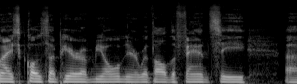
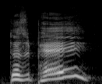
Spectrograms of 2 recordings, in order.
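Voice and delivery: higher, perky Darcy; a lightly voiced Darcy; Darcy's voice; 10 semitones higher, 4 dB louder than usual. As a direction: pitch it up for Darcy. Darcy asks Jane.

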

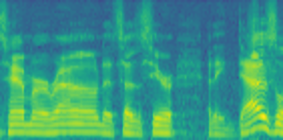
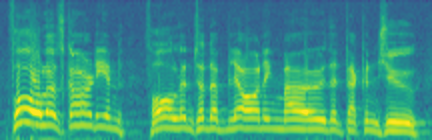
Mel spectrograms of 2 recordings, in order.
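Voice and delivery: high, loud theatrical curse; gloating Celtic god; 7 semitones higher, 5 dB louder than usual. Acted. Lear as Thor falls into the crevice, loud gloating. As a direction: cry it out over a falling foe.

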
